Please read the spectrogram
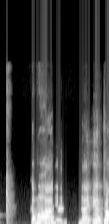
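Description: Men talking over a video call, with one short, sharp click just after the start before the talk resumes.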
